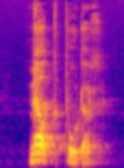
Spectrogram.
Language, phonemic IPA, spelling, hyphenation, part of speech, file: Dutch, /ˈmɛlkˌpu.dər/, melkpoeder, melk‧poe‧der, noun, Nl-melkpoeder.ogg
- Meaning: milk powder, powdered milk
